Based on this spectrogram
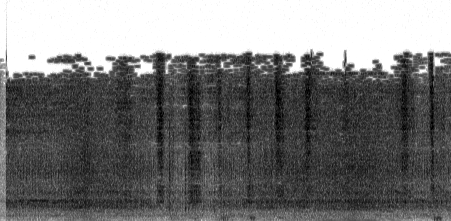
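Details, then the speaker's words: ZAZ Slavuta injection engine with hunting idle caused by a dirty throttle body: throttle held open at a steady raised rev, otherwise it stalls, with hissing bursts of carburetor cleaner sprayed into the intake to clear soot from the throttle and intake manifold. "Nếu không phải là khí, thì do thiếu Không khí, chiếc xe sẽ bị đình trệ. Do đó nó là cần thiết để liên tục mở ga, có Trợ lý hoặc chính mình."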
